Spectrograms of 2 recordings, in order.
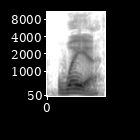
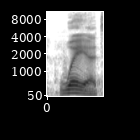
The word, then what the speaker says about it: Weah: That was finished off by Tim Ray. I can't remember how you say his name. – Weah. – Thank you. I knew it was like Raya or something like that. Weah.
